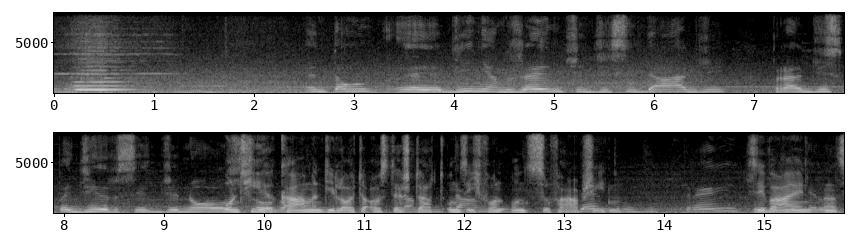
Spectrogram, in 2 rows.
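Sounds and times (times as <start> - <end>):
train horn blast at the railway station in Pinsk: 0.0 - 1.5
low rumbling rail noise at the railway station in Pinsk: 0.0 - 15.7
speech: 2.5 - 15.7.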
